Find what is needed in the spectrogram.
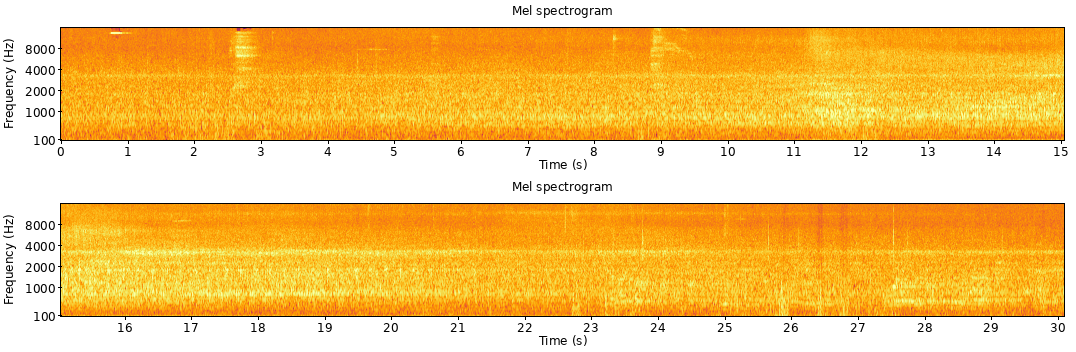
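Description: Street ambience: steady road traffic with scattered voices of passers-by. A louder low rumble, like a heavy vehicle going past, runs for about ten seconds in the middle.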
